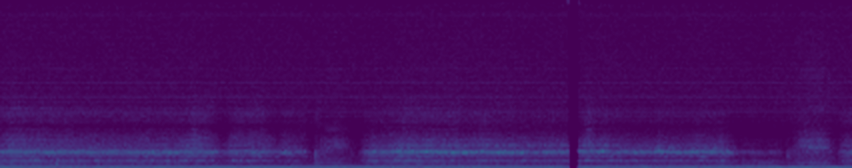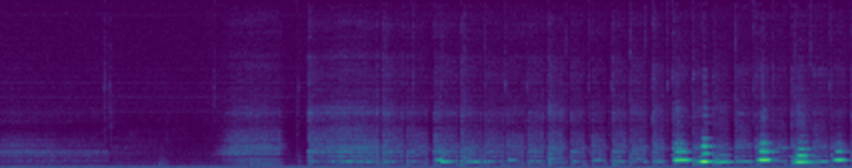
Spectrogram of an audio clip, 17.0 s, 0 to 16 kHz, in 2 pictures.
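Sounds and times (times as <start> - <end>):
room hum: 0.0 - 17.0
breathy flute playing: 12.8 - 13.6, 15.0 - 17.0.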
